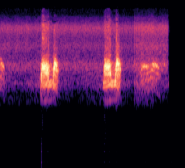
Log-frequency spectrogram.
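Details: Common quail calling: low, grating double notes in short bursts about once a second, over a steady background hiss.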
